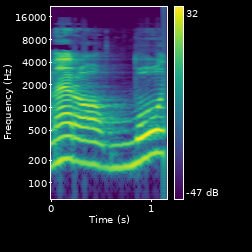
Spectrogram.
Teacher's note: ورقق الميم وأخلصها من تفخيم الراء المفتوحة، مرض، وتم ضمة الضاد مع التفخيم.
